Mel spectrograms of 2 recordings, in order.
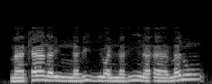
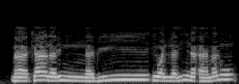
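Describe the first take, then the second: First: Said in the usual way. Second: "للنبي" with long i then glottal stop, lin-nabii'i; Qalun hamza reading. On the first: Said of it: "قرأ قالون بهمز الياء". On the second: Shown as a demonstration. Teacher demonstrates hamza, "للنبي" read lin-nabii'i. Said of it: "بهمز الياء هكذا".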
